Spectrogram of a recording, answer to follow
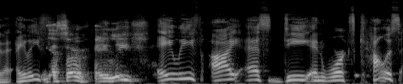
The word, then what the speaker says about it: Alief: Yes, sir, Alief.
